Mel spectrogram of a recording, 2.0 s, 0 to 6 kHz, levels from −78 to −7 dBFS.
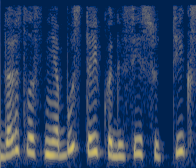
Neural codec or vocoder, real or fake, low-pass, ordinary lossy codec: codec, 16 kHz, 0.9 kbps, LongCat-Audio-Codec; fake; 5.4 kHz; MP3, 32 kbps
